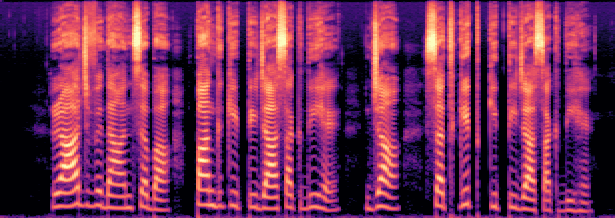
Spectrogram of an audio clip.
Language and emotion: Punjabi, neutral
